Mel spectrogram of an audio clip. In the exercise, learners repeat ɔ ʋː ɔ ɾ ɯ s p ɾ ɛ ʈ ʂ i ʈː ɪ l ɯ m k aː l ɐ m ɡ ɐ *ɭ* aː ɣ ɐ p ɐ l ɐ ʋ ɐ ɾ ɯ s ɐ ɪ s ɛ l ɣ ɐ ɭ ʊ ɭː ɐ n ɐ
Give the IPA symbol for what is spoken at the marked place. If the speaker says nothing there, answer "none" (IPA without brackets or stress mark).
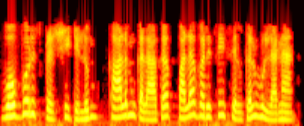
ɭ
